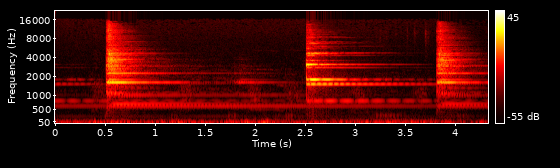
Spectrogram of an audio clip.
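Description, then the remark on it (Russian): A church bell in the village of Pasiene tolls three times at a slow, uneven pace, calling worshippers to a church service, each strike ringing out bright and resonant before decaying, over a low rumbling background with no voices. “И почти 400 летия верующих на службу в храм зазывает звон колокола.”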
